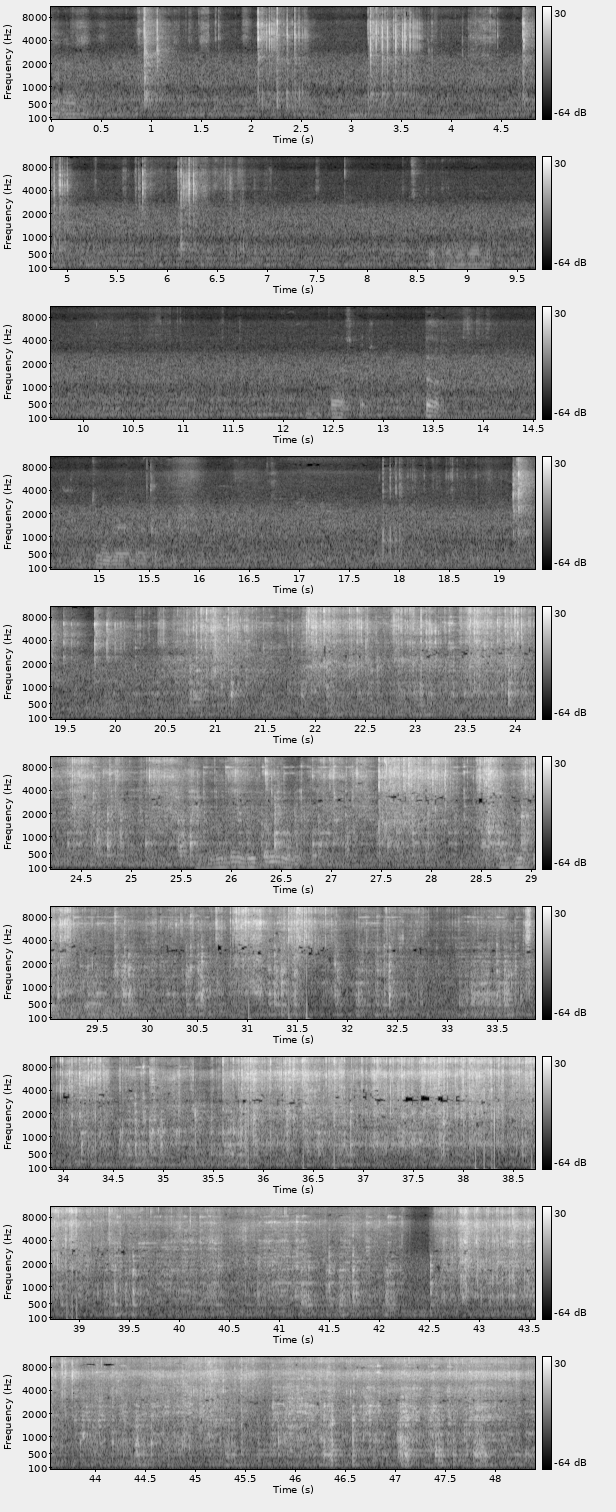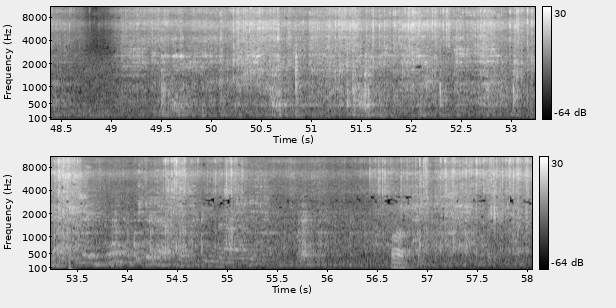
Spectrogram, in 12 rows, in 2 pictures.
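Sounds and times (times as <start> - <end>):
meat grinder crunching wafer cones: 19.2 - 58.0
metallic clinking: 19.2 - 58.0.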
